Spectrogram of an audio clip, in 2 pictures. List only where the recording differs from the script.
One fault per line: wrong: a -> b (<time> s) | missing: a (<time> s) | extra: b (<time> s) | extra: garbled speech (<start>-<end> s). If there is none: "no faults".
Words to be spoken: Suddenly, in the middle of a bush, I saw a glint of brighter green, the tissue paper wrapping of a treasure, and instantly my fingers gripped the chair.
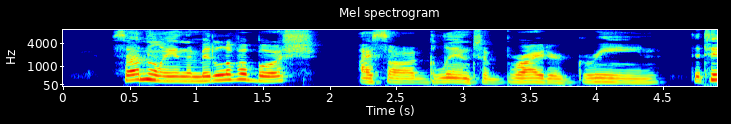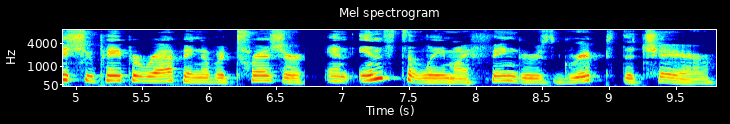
no faults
